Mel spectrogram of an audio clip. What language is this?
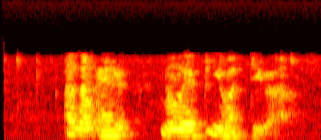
Italian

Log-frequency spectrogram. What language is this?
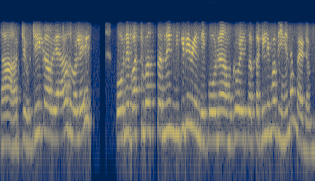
Sindhi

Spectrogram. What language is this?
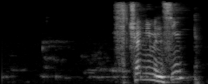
Kabyle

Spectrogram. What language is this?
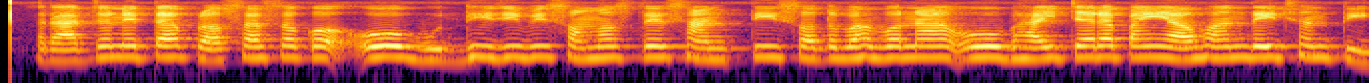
Odia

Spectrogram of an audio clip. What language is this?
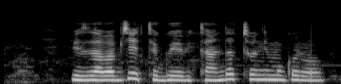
Kinyarwanda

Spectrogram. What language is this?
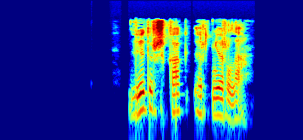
Mari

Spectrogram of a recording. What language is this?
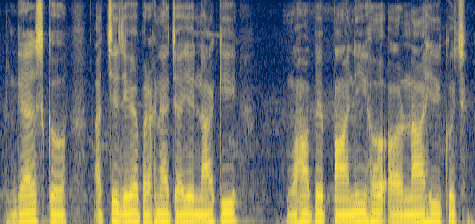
Urdu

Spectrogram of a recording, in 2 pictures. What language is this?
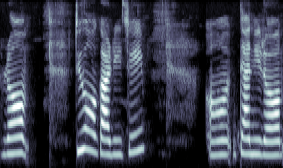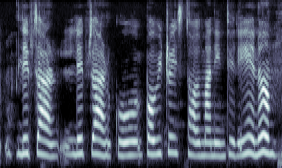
Nepali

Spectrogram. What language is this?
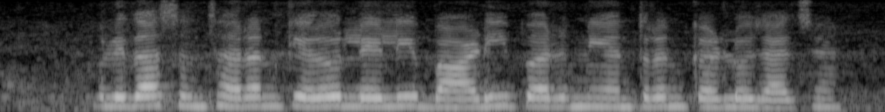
Maithili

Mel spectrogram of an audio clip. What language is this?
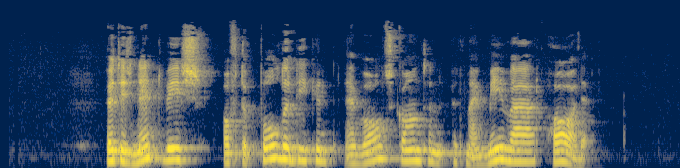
Western Frisian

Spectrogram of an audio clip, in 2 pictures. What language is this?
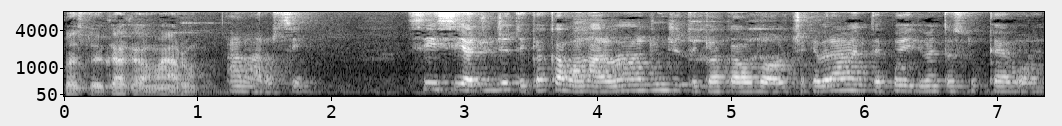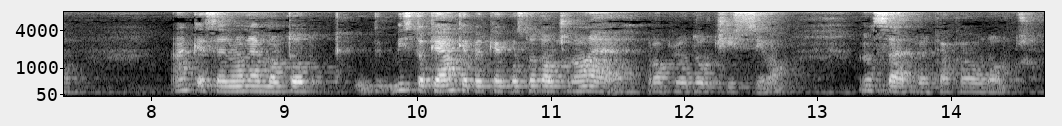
Italian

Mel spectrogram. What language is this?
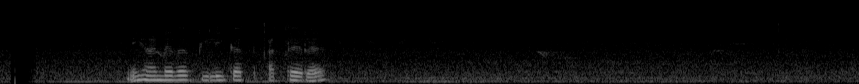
Sinhala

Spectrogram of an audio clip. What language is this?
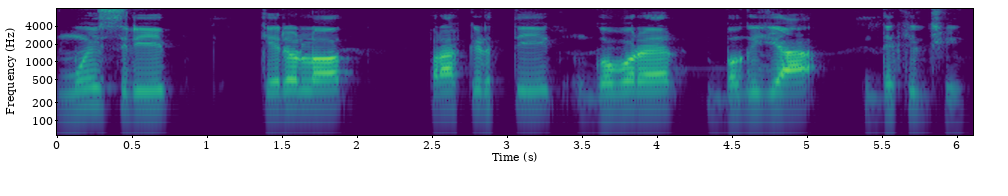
Magahi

